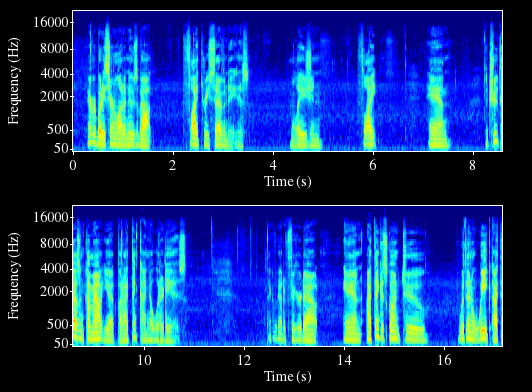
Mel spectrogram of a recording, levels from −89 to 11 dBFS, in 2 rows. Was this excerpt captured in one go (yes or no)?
no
